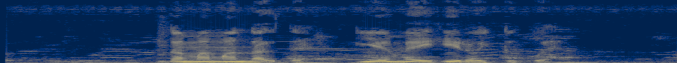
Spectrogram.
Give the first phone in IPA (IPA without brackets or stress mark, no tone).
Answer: d̪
